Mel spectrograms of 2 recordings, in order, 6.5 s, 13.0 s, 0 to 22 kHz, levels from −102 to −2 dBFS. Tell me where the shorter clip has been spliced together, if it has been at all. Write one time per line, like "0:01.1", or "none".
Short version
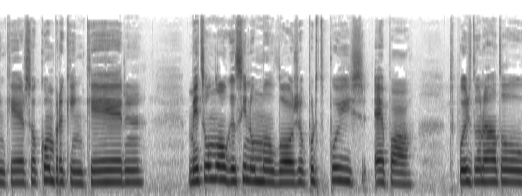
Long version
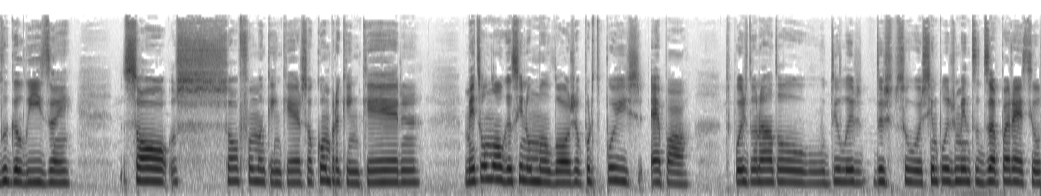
none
